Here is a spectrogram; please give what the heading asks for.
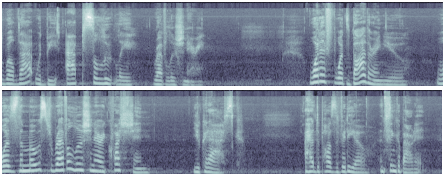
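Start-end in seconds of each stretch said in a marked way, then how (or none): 0.0-3.1 hushed, very quiet, low murmur. Retelling a video, the speaker quotes a man's reply: very quiet voice. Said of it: "in a very uh, quiet voice".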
